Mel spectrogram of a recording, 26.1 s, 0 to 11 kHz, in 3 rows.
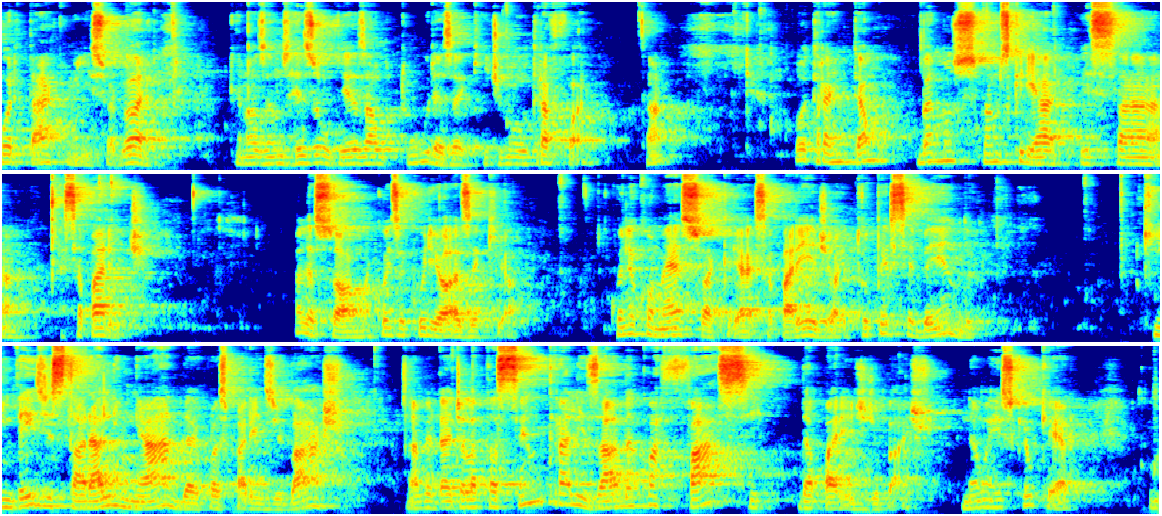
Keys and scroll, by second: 25.9 Escape.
